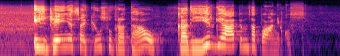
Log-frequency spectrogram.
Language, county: Lithuanian, Vilnius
